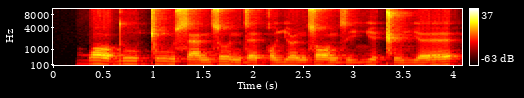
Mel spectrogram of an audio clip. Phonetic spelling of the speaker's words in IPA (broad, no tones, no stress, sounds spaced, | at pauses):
b ɔ d̪ u ǀ u s æ n z ʊ n d ɛ ɡ ɔ ʎ ə˞ n z ɔ n z i ʎ ɪ ǁ u ʎ ɛ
